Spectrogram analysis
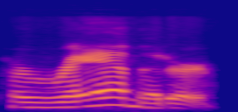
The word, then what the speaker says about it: parameter: sound and it gets shortened to emitter mirror parameter so practice that middle emitter emitter the third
